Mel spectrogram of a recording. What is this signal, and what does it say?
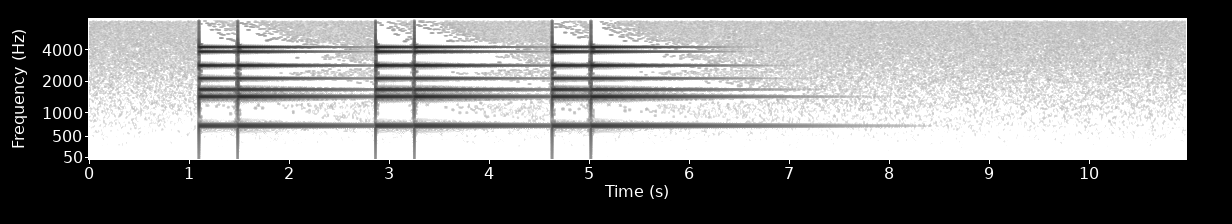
Ship's bell, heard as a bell. 6. Six half-hours of the watch have passed.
